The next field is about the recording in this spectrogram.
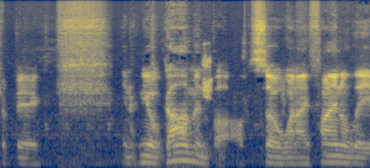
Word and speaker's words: Gaiman: I've just heard Neil Gaiman all my life, you know, like I worked, when I worked in publishing and book retail, that's how the publishers pronounced it.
